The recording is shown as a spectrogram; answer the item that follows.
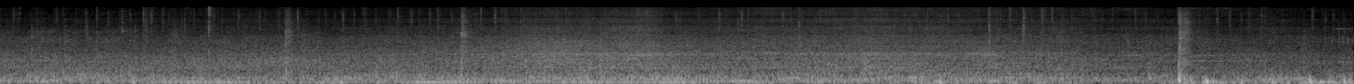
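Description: Steady city street background: a low traffic rumble under a hiss, with a single sharp click near the end.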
